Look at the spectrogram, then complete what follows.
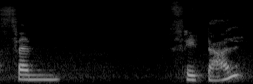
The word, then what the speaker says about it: femme fatale: You have you have femme fatale. That's the right pronunciation.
